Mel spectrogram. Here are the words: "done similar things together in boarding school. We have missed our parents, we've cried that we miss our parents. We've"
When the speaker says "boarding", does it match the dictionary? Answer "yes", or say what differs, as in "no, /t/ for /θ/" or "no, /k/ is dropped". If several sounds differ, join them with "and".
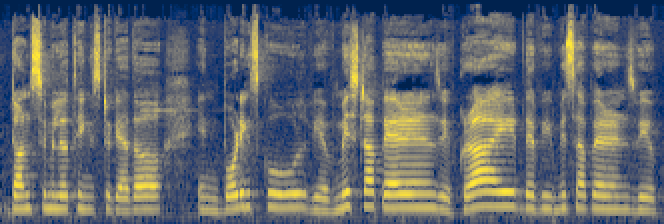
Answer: yes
